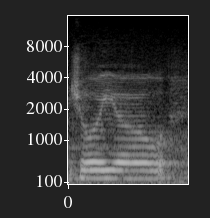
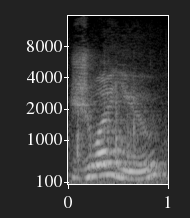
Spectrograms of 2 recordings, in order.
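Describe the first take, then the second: First: The name is said with an anglicized pronunciation. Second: The name is said with a French-sounding pronunciation. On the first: The speaker calls it wrong. "I've been saying it very wrong" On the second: The speaker calls it right. "Should have known to put more French into it"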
